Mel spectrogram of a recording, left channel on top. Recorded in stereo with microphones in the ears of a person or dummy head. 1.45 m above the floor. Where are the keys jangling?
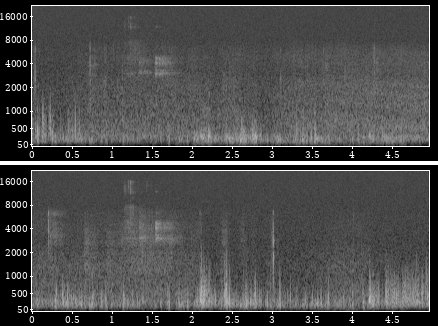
15° right (ahead or behind), 6 m.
